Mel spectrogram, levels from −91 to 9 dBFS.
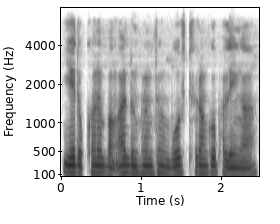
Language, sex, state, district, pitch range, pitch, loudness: Garo, male, Meghalaya, West Garo Hills, 120-130 Hz, 125 Hz, -18 LUFS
